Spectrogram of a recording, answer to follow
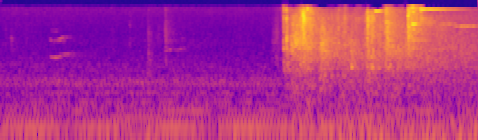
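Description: Steady low rumbling drone of a dramatic soundtrack bed. About one and a half seconds in, a loud noisy whoosh rises over it into the cut.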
